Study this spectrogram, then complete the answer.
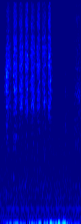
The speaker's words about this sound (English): and I'm sorry, y'all, if you can hear noise in the background, I'm sitting here fixing my nail.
